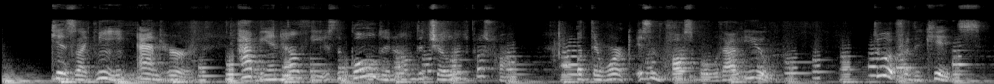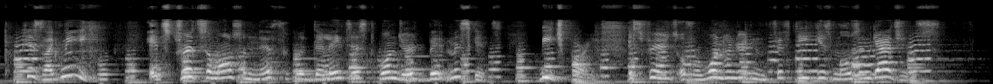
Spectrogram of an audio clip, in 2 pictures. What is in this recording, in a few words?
Lebanese English accent child boy; Forest Studios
